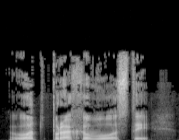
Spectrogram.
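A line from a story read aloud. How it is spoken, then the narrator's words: Laughing. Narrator (Russian): засмеялся Билли, обращаясь к Сексон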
